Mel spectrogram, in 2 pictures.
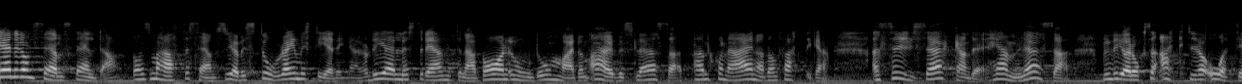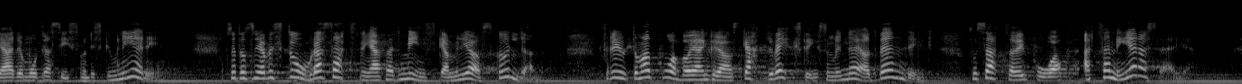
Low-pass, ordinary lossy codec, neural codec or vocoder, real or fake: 7.2 kHz; none; codec, 16 kHz, 4 kbps, X-Codec, HuBERT features, trained on general audio; fake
